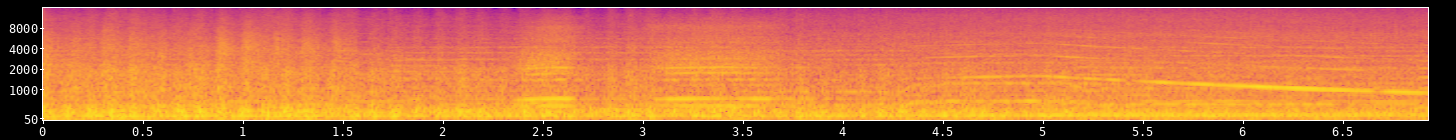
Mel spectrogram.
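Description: Train running with a steady rumble, giving two short whistle blasts a little over two seconds in, then a long whistle tone that slides down in pitch through the second half.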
